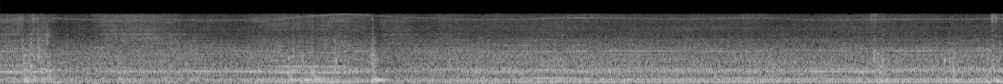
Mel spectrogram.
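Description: Diesel engine of a Komatsu PC200-8 excavator running steadily, with short knocks at the start and again about four seconds in.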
